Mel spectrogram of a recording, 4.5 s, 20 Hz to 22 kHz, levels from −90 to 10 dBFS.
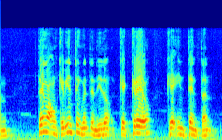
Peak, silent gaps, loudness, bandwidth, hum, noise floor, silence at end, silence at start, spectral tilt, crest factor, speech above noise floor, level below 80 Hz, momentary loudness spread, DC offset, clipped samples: -2 dBFS; none; -17 LUFS; 11 kHz; none; -38 dBFS; 0.15 s; 0 s; -6.5 dB/octave; 14 dB; 21 dB; -40 dBFS; 12 LU; under 0.1%; under 0.1%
